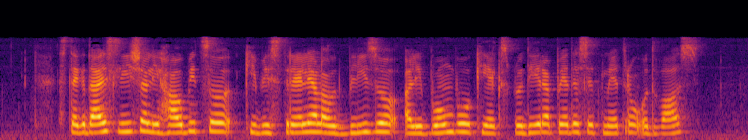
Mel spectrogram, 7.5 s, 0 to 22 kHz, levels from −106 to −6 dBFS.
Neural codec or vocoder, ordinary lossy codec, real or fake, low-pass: none; MP3, 48 kbps; real; 7.2 kHz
